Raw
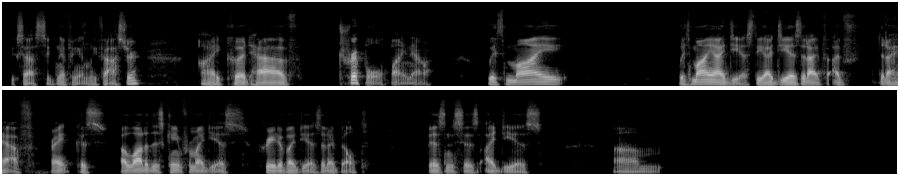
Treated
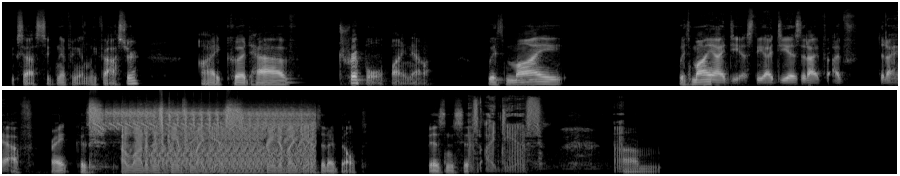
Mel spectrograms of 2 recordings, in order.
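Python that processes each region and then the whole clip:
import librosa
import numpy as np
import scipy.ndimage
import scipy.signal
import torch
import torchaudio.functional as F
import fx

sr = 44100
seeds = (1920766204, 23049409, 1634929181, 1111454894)

y = fx.chain(x, sr, fx.air_absorb(metres=58.0),
    fx.hum_notches(base_hz=60, count=6), at=(2.61, 5.55))
y = fx.chain(y, sr, fx.highpass(hz=380.0, slope=12),
    fx.peak_eq(hz=670.0, db=-4.0, octaves=0.26), at=(7.09, 9.05))
y = fx.chain(y, sr, fx.lowpass(hz=7000.0, slope=12),
    fx.echo_swell(ms=80, loudest=5, wet_db=-18.0),
    fx.spectral_comp(ratio=10.0), at=(9.83, 12.1))
y = fx.chain(y, sr, fx.highpass(hz=200.0, slope=24),
    fx.spectral_comp(ratio=10.0), at=(13.62, 15.18))
y = scipy.signal.sosfilt(scipy.signal.butter(2, 79.0, 'highpass', fs=sr, output='sos'), y)
y = fx.bass_treble(y, sr, bass_db=-5, treble_db=5)
y = fx.leveller(y, sr, passes=1)
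y = F.gain(torch.from_numpy(y), -5.5).numpy()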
